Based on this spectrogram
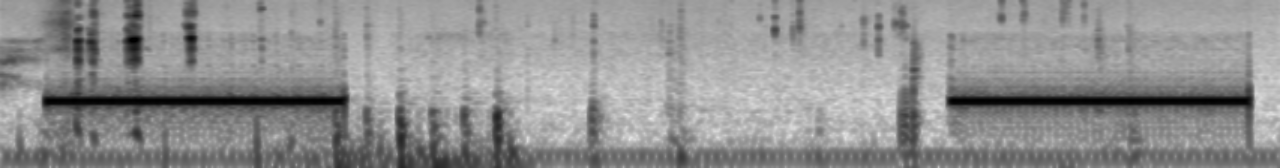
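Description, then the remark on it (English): A steady, loud payphone dial tone hums for about two seconds, breaks into a stretch of scattered clicks and handset clatter as a number is dialed, then the tone returns. “That sounds like a payphone.”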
